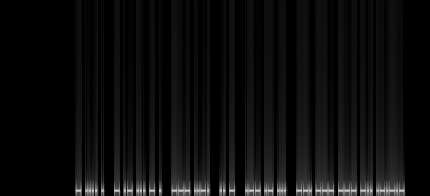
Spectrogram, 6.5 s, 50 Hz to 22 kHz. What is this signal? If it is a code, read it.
Morse code, heard as a keyed tone, about 49 wpm, 700 Hz. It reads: THE TASTE OF IT WAS GOOD.
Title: Sentences from Top 1100 Words 50wpm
